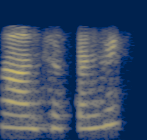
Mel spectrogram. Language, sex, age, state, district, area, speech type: Telugu, female, 18-30, Andhra Pradesh, Kurnool, urban, conversation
